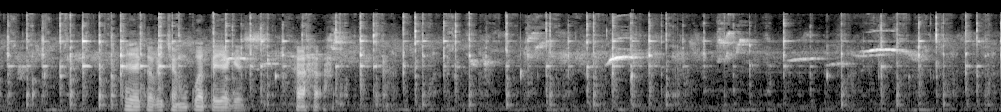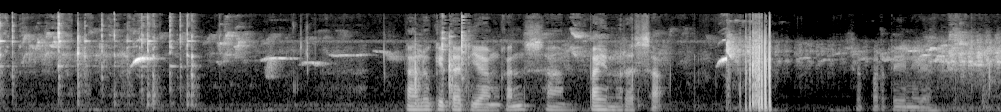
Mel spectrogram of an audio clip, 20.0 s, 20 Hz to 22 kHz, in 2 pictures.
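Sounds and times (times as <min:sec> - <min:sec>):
spoon clinking in glass: 0:00.0 - 0:12.1, 0:14.1 - 0:14.8
birds chirping: 0:00.0 - 0:20.0.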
